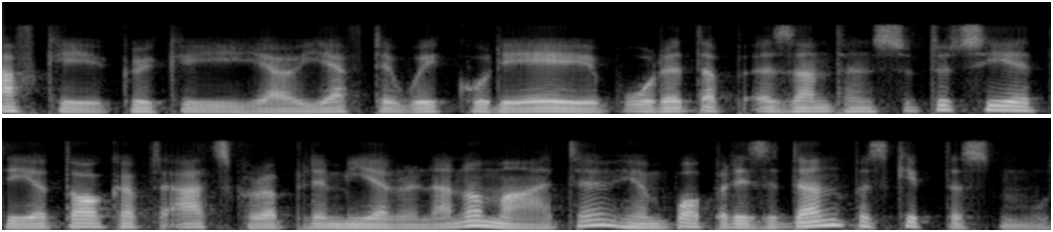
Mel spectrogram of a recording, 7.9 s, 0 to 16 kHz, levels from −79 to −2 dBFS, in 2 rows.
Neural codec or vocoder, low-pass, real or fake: codec, 16 kHz, 0.2 kbps, FocalCodec; 7.2 kHz; fake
